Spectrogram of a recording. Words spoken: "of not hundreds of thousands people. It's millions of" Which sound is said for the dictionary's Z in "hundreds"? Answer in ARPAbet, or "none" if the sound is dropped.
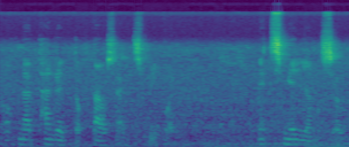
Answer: none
